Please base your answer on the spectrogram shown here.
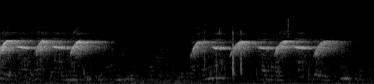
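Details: Clear whistled song of a white-eared bulbul: two bursts of three to four repeated rising, slurred notes, each burst lasting about a second, with faint lower chirps and clicks behind.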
